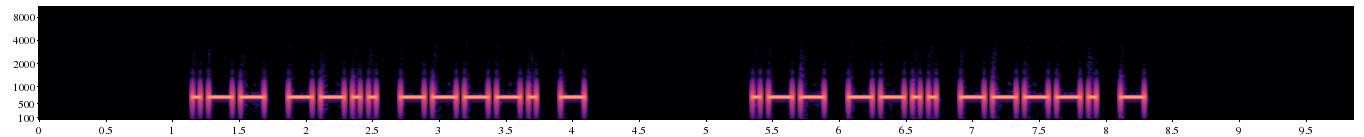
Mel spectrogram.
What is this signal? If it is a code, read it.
Morse code, heard as a keyed tone, about 21 wpm, 700 Hz. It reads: WZ9T WZ9T
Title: USA Call Signs - 4 Characters - Repeated 2x - 20wpm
